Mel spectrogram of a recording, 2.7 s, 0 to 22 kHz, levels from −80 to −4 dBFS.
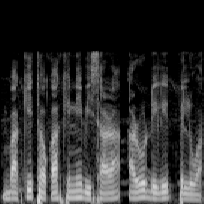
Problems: constant background noise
